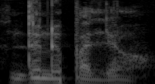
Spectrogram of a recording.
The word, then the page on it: dwnw pafo: apatani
